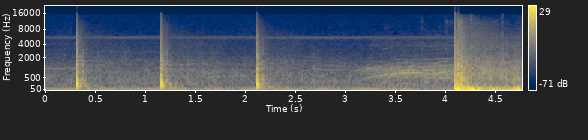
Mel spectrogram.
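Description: Aerial firework shells bursting: three sharp reports about a second apart, then a much louder boom about four seconds in, followed by rumbling.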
